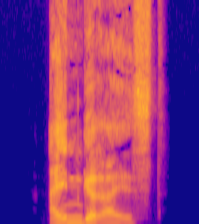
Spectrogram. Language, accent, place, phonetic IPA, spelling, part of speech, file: German, Germany, Berlin, [ˈaɪ̯nɡəˌʁaɪ̯st], eingereist, verb, De-eingereist.ogg
- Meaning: past participle of einreisen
